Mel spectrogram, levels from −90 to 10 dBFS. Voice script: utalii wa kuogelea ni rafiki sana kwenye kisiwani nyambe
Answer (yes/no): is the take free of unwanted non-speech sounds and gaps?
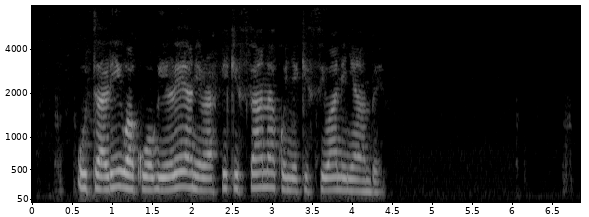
yes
